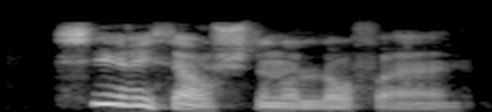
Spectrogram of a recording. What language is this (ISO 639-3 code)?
kab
